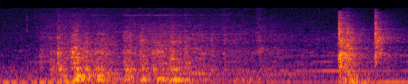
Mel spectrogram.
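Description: Glass sliding door being pulled shut along its track: a rolling rush, then two sharp knocks close together near the end as it meets the frame.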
